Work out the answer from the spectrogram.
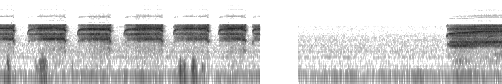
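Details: Peregrine falcon chicks roughly four weeks old, two siblings at the Cromer nest, begging as food arrives in June; a run of harsh rhythmic wails about once per second, then near silence, then screeching resumes loudly at the end.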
